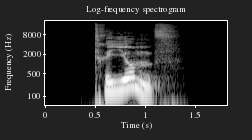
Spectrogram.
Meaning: triumph
- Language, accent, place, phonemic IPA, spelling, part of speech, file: German, Germany, Berlin, /triˈum(p)f/, Triumph, noun, De-Triumph.ogg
